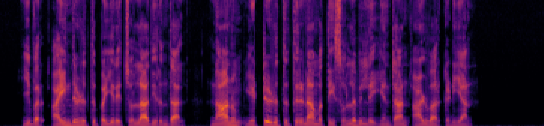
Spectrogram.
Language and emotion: Tamil, neutral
